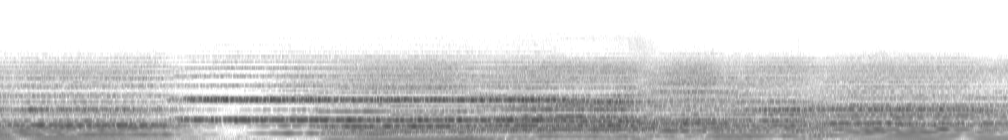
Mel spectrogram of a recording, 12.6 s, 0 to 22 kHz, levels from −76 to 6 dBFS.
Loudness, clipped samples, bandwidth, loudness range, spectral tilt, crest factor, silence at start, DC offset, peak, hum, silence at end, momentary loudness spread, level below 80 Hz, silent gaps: -28 LUFS; under 0.1%; 9.8 kHz; 5 LU; -7 dB/octave; 16 dB; 0 s; under 0.1%; -12 dBFS; none; 0 s; 7 LU; -46 dBFS; none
